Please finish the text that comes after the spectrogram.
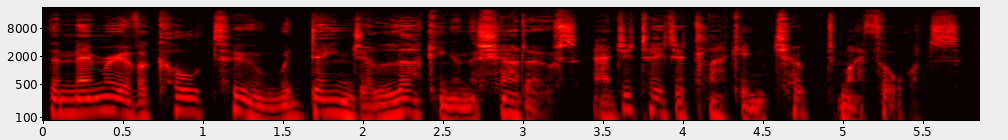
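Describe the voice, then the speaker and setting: A haughty male adventurer from a fantasy video game. His voice is low and husky. He speaks in a measured, dry way, as if he knows he is better than his companions. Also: animated, no echo. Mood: hushed narrating. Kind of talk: video game character lines and narration.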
